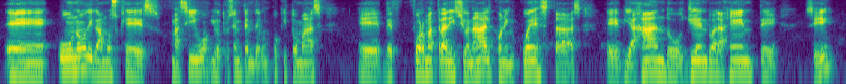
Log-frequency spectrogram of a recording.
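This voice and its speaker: A man with a Colombian accent speaks at a measured pace in a medium pitch with fairly even intonation. As an advertising executive guest-speaking online, he answers audience questions in an explanatory way, frequently checking that people are with him.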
